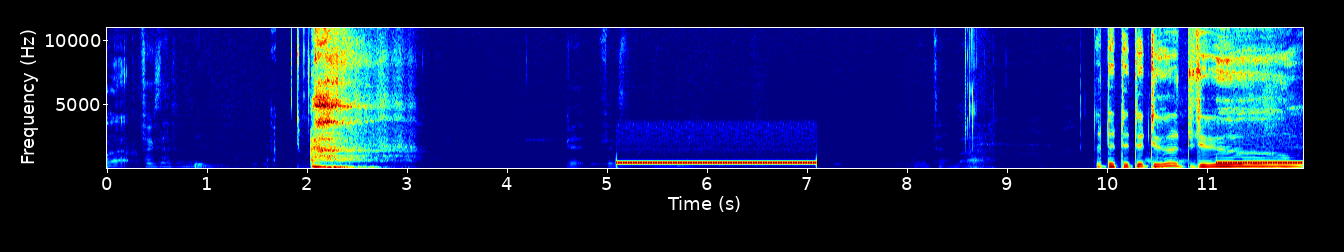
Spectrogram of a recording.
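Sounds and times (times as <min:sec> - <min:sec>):
speech: 0:00.4 - 0:01.2, 0:09.9 - 0:11.9
breathy sigh: 0:02.0 - 0:02.9
phone line ringback tone: 0:05.1 - 0:07.1.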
